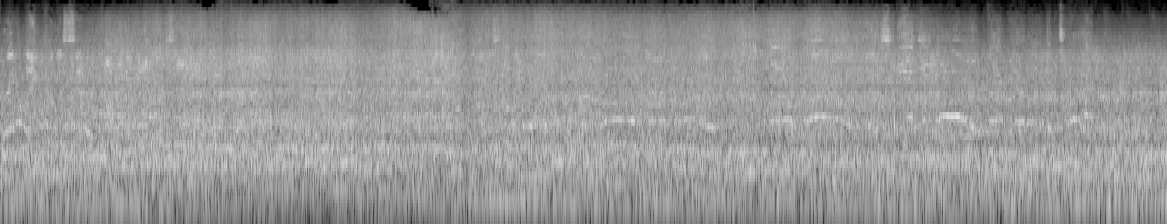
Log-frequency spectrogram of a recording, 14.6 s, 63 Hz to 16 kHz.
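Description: A pack of dirt-track race cars' V8 engines running together, loud and steady, with individual engines' pitch wavering up and down as they go around the track.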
